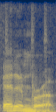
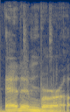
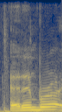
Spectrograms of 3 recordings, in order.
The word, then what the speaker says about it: Edinburgh: capital and they don't like it when foreigners pronounce it edinboro seriously it's a thing the total area of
